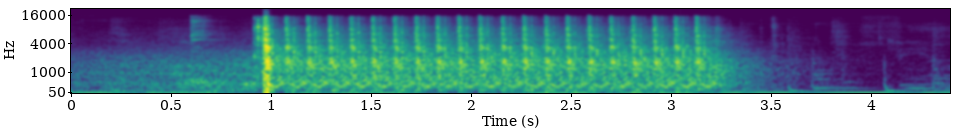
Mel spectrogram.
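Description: A rifle fires a rapid automatic burst.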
